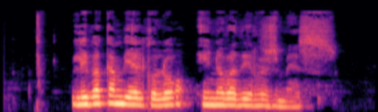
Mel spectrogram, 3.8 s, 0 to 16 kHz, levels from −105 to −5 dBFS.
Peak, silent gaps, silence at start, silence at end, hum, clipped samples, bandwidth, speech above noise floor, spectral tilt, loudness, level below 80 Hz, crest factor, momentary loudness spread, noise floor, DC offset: -6 dBFS; none; 0.7 s; 0.5 s; none; under 0.1%; 11 kHz; 31 dB; -8 dB/octave; -22 LUFS; -66 dBFS; 16 dB; 17 LU; -52 dBFS; under 0.1%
